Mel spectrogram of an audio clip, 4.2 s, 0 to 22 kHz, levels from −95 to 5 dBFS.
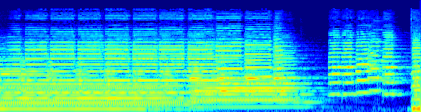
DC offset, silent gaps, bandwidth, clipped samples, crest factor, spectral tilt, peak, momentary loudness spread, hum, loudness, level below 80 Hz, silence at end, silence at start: under 0.1%; none; 16.5 kHz; under 0.1%; 14 dB; -3.5 dB/octave; -14 dBFS; 5 LU; none; -27 LUFS; -48 dBFS; 0 s; 0 s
